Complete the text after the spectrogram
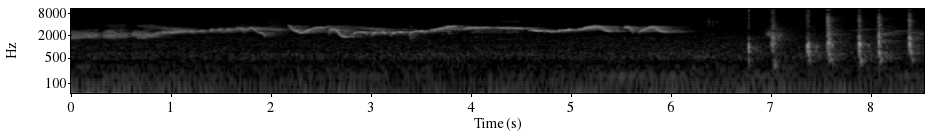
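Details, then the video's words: Hwamei singing a long, continuous run of rich warbled and whistled phrases that rise and fall, ending in a burst of sharp, evenly spaced clicking notes. "Họa mi"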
